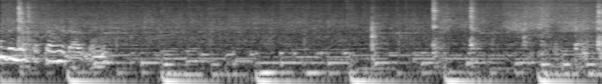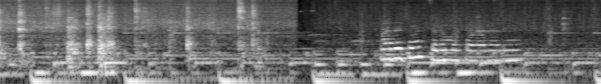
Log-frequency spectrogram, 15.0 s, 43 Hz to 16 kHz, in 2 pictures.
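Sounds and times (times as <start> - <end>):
faint sizzle: 0.0 - 15.0
metal spatula scraping a pan: 5.4 - 11.2.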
